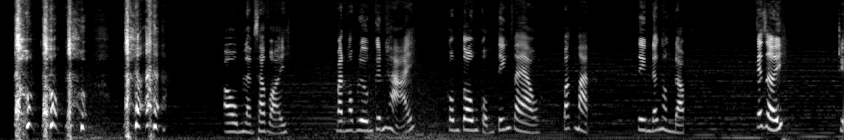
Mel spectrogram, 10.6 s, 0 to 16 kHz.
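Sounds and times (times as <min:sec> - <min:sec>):
man coughing dry hacking coughs while coughing up blood: 0:00.2 - 0:02.2
speech: 0:02.9 - 0:08.7, 0:09.5 - 0:09.9.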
